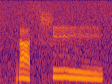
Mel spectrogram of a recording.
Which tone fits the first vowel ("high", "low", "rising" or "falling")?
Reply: falling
